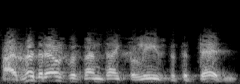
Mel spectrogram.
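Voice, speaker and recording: An actor playing a suave, inquisitive wealthy amateur sleuth in a 1940s radio drama. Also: male voice, mid-range voice, very animated, brisk, natural voice. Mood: calm, curious. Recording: dull, hissy 1940s radio recording.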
